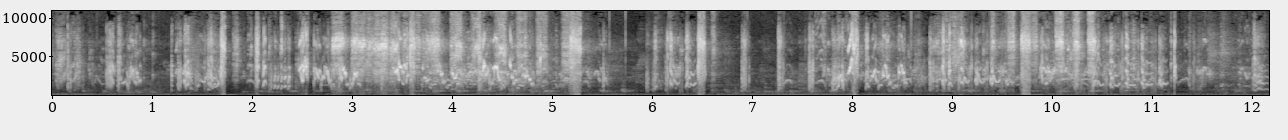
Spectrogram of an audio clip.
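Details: Several budgerigars kept as pets, filmed without words or music; continuous dense warbling chatter and squeaky chirps over twelve seconds, broken by sharp tapping clicks and brief lulls.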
